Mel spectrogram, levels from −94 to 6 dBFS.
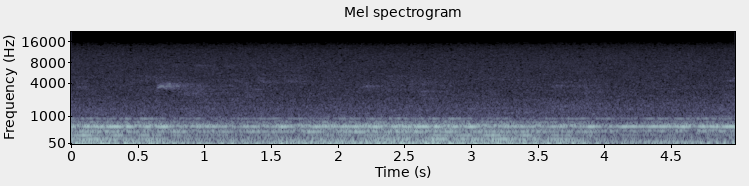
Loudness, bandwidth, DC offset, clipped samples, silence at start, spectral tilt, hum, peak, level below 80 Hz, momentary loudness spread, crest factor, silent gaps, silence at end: -28 LUFS; 13 kHz; under 0.1%; under 0.1%; 0 s; -7.5 dB/octave; none; -12 dBFS; -32 dBFS; 5 LU; 14 dB; none; 0 s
